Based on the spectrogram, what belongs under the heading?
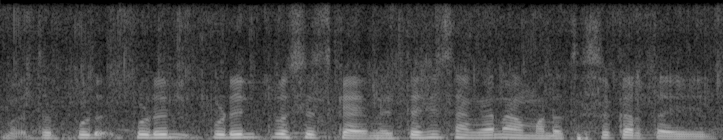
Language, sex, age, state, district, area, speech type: Marathi, male, 18-30, Maharashtra, Satara, rural, spontaneous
